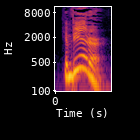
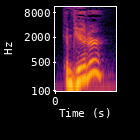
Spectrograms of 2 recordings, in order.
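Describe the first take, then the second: First: "Computer?" higher, dropping sharply at the end; insistent computer command. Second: "Computer?" with a rising, questioning end; tentative computer command. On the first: Presenter retries the unresponsive computer, insistent call. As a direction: insist on "Computer?" with a steep fall. Retold failing demo, repeated command. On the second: Presenter tries the unresponsive computer, tentative call. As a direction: try "Computer?" as a hopeful question. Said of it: "they would say". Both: Retold or imitated.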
